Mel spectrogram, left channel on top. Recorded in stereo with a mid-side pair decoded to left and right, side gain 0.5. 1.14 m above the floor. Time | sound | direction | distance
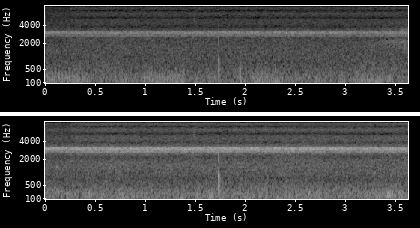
0.0 | an insect | 55° right | ?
